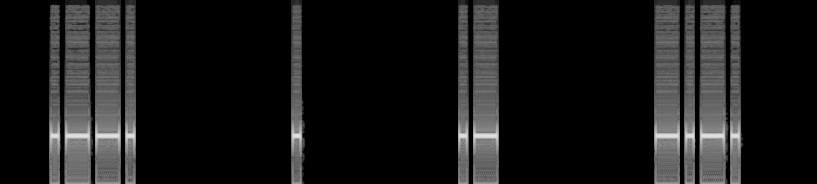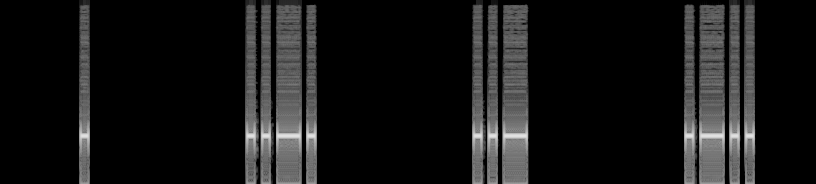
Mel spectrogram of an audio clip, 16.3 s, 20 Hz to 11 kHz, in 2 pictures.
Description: Morse code, heard as a keyed tone, about 16 wpm, spaced as for 5 wpm, 800 Hz. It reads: PEACEFUL
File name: Quotes / Quotes-mp3s / ChildAsleep @5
